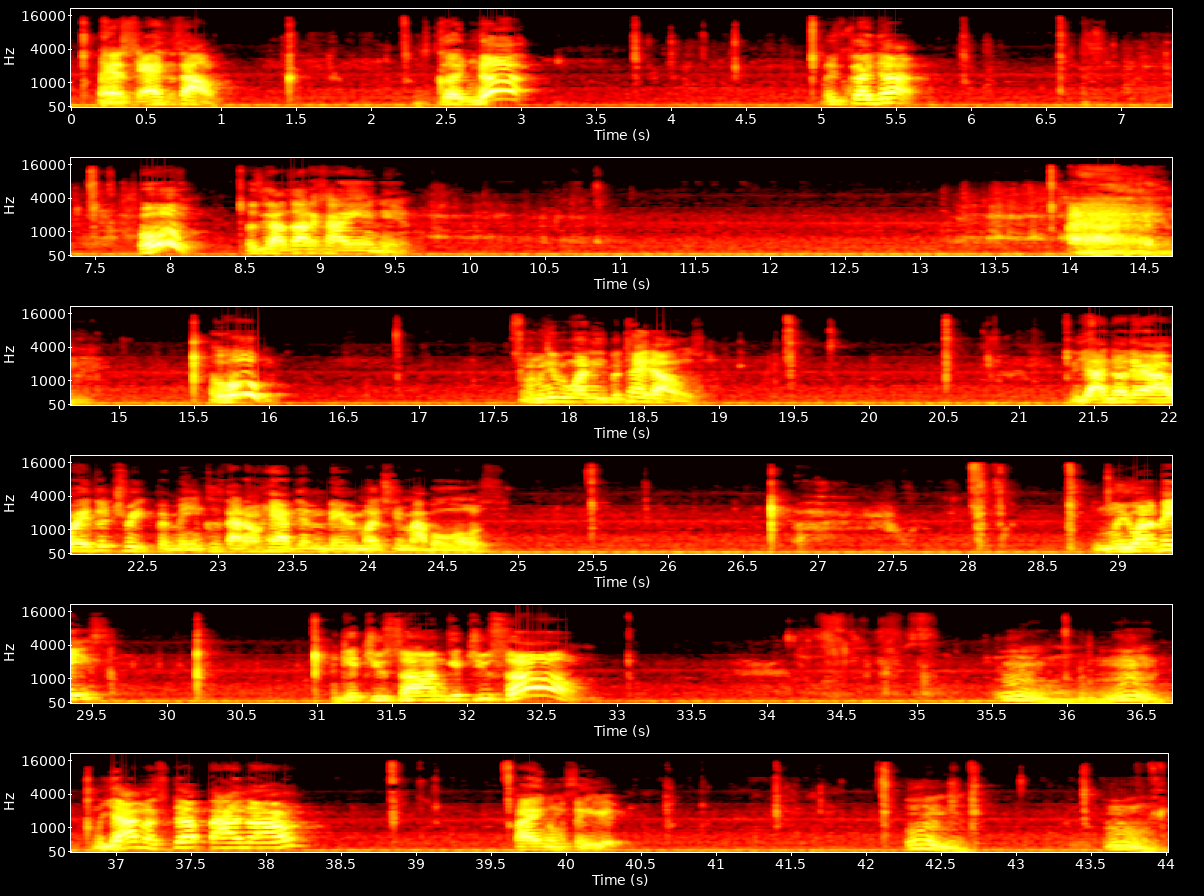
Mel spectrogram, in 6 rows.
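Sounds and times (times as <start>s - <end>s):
low steady hum: 0.0s - 44.0s
man swallowing: 13.7s - 15.6s.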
